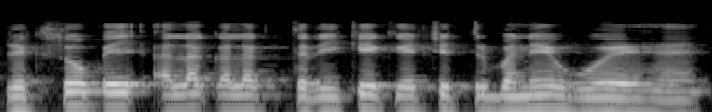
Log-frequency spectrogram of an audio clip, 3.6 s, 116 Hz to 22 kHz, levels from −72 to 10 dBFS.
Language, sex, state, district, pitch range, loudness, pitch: Hindi, male, Uttar Pradesh, Lalitpur, 120-135 Hz, -16 LUFS, 130 Hz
